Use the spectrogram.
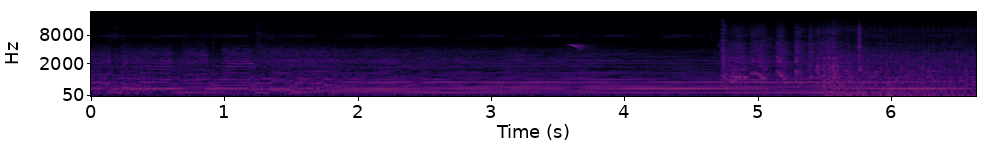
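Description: A heavy truck engine in the off-road driving game SnowRunner runs steadily with a deep droning idle, then surges louder and rougher near the end as it revs up, with no voices.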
